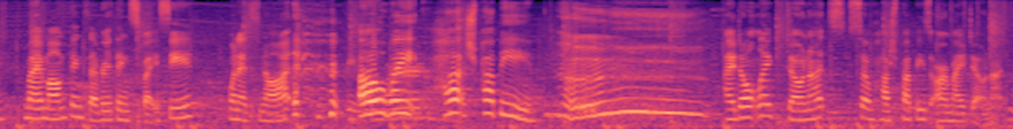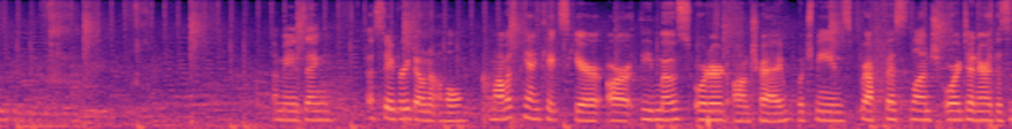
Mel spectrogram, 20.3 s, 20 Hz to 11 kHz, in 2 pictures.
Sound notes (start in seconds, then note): 2.9 laughs; 5.4 gasps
